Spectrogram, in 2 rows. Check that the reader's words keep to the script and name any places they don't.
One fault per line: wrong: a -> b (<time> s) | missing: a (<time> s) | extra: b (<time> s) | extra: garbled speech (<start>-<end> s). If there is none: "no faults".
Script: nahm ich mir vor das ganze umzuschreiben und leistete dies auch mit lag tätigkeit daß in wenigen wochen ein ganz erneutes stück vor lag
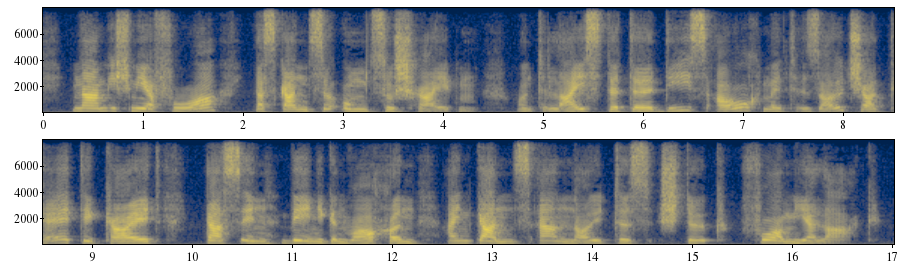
wrong: lag -> solcher (7.6 s)
extra: mir (15.9 s)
